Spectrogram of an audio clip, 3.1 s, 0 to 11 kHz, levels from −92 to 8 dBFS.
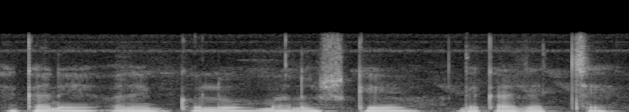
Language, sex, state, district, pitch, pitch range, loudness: Bengali, male, Assam, Hailakandi, 140 Hz, 135-150 Hz, -19 LUFS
